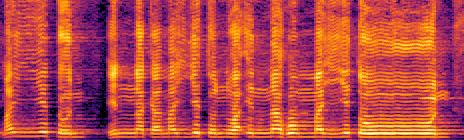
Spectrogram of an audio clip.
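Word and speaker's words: ميت: Pakai tasdid. Mayyitun.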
